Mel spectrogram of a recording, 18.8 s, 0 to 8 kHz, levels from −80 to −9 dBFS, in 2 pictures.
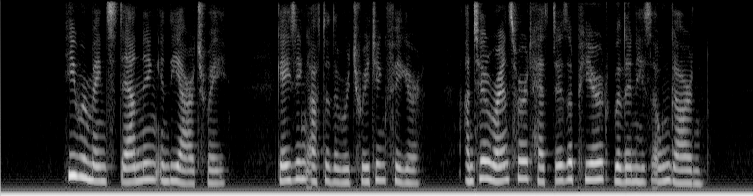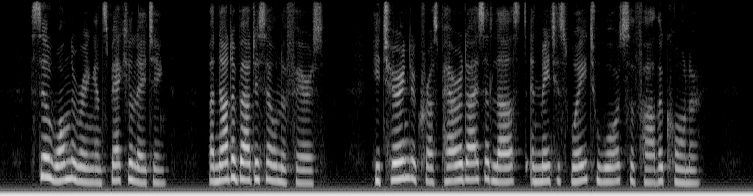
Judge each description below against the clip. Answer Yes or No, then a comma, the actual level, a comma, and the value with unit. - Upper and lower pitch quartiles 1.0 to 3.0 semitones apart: Yes, narrow, 2.5 semitones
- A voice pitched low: No, high, 230 Hz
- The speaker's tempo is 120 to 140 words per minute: Yes, slow, 135 wpm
